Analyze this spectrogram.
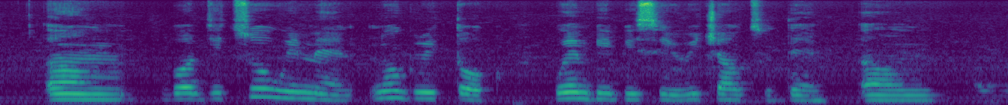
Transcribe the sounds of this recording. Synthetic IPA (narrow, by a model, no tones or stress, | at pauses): am | bɔt̚dituwimɛnːoɡɾitɔk | wɛ̃nbibisiɹit͡ʃaʊtːudɛ̃m | am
